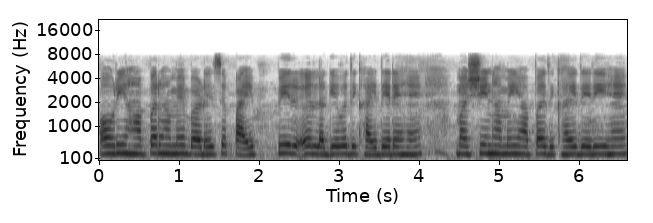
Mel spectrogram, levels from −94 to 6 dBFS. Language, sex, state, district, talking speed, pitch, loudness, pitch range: Hindi, female, Uttar Pradesh, Jalaun, 190 wpm, 215 Hz, -14 LUFS, 210-230 Hz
